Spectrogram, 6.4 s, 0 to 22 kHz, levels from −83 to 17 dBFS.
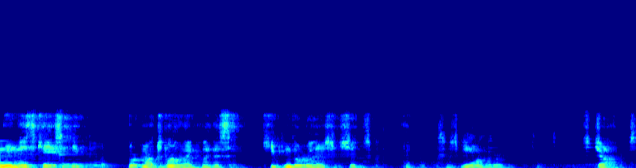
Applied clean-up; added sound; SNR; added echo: neural mask model DeepFilterNet 3.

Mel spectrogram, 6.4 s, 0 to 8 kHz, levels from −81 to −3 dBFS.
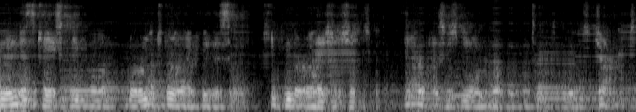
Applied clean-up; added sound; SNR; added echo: neural separator model SepFormer DNS4.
